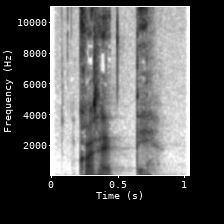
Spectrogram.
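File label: "Kasetti", "Cassette Tape", Finnish, English; OTAVA KONSERNI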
